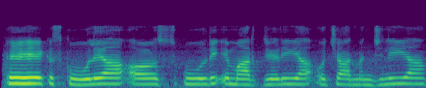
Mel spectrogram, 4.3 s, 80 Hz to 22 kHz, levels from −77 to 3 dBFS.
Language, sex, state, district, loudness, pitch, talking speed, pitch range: Punjabi, female, Punjab, Kapurthala, -17 LUFS, 220 Hz, 180 wpm, 210-235 Hz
